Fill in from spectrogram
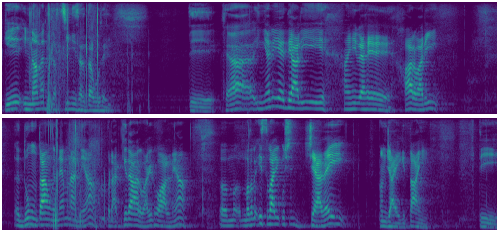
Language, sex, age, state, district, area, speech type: Dogri, male, 45-60, Jammu and Kashmir, Kathua, rural, spontaneous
